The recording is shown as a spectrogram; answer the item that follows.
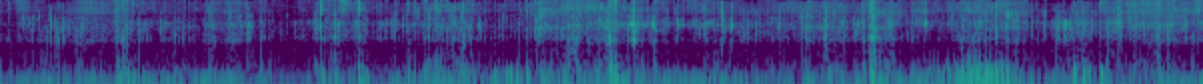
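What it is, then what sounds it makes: Rubber stress ball filled with water beads. A soft, full, translucent rubber stress ball filled with water beads is squeezed and rubbed between both hands with the fingertips. It makes a dense stream of sticky, crackling squelches and crinkly crunches over a heavy low rumble, with a deeper squishing swell near the end.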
